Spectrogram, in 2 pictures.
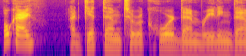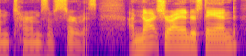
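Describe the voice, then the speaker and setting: A man's voice: fairly low pitch, expressive, measured pace, fairly bright tone, dry recording. A middle-aged man chatting casually and directly as a livestream host and coach, answering questions on a close studio mic. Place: small home recording studio. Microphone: close broadcast mic on boom arm.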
